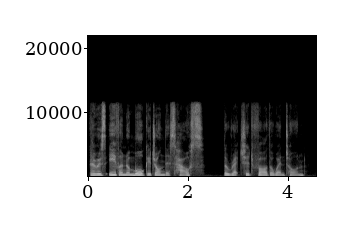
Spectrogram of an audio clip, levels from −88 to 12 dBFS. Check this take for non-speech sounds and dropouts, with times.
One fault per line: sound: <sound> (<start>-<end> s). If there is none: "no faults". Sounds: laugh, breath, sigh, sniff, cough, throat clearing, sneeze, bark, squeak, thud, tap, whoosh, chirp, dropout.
no faults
